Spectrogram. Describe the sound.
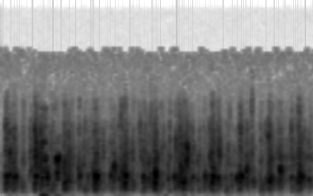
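Audience applause welcomes a speaker to the stage: dense, continuous clapping from a crowd that stays at an even level for the whole clip, with a few low thumps mixed in.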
